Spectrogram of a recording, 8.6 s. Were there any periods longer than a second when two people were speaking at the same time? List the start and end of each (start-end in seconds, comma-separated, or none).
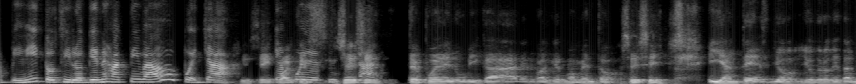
2.4-3.9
